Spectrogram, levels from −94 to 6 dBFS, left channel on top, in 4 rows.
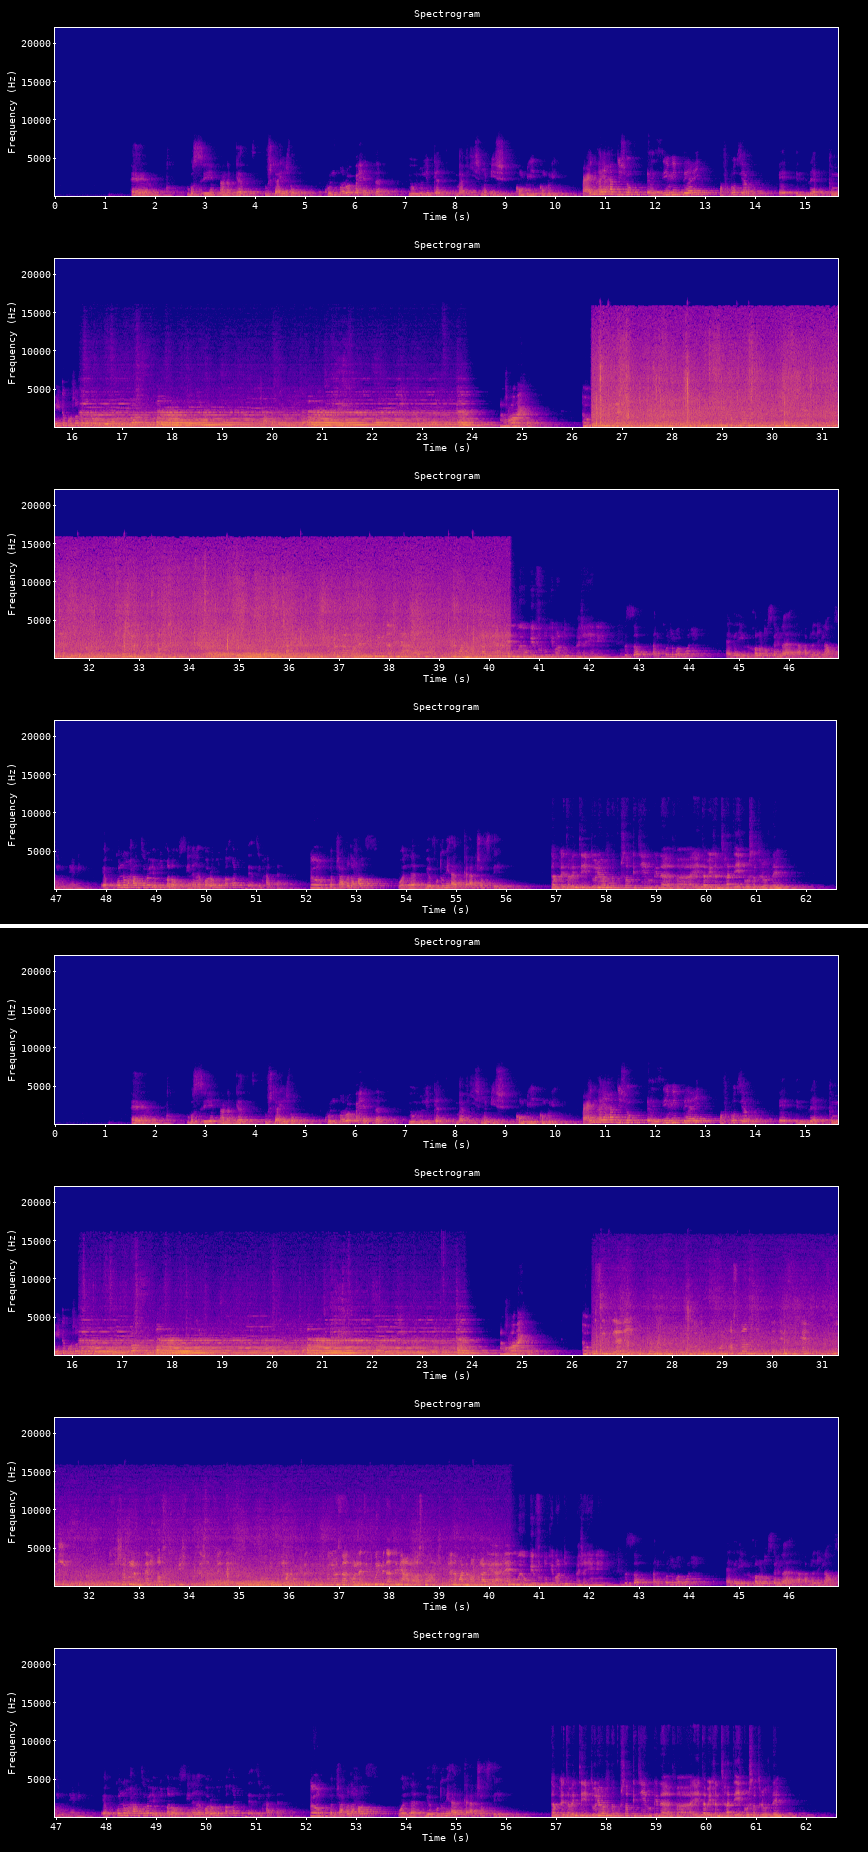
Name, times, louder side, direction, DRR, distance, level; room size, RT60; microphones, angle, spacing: voice 1, 1.5-2.0 2.6-3.8 4.2-4.8 5.4-6.5 7.1-10.0 10.5-11.5 11.8-12.9 13.3-14.0 14.5-16.9 17.4-19.1 19.7-21.5 22.1-23.3 24.7-25.2 42.6-43.0 43.3-44.0 44.7-47.5 47.9-51.5 52.5-53.3 53.8-56.0, equal, 15° left, 2 dB, 1.0 m, -38 dB
sound 1, 16.1-23.9, equal, 65° right, 1.8 m, -30 dB
voice 2, 24.5-25.1 26.2-31.6 32.4-35.0 35.4-42.3 52.1-52.4 56.9-61.6, right 1 dB, 20° right, 3 dB, 0.6 m, -35 dB
sound 2, 26.4-40.4, left 6 dB, 70° left, 0.3 m, -33 dB
12.5 x 7.1 x 3.5 m, 1.4 s
head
